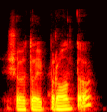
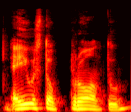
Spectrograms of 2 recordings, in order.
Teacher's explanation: in Portuguese, words that end in O, you pronounce kind of like a U sound · Shown in: second take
